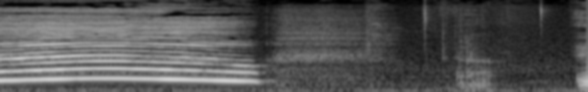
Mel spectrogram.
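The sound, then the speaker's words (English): A single loud, drawn-out whining cry, about a second long, with a toddler-like wail of protest crying out "no" that bends slightly in pitch, the sound a cast member makes on the show, then quieter rustling and faint background noise. “I would attribute this noise to something a toddler would make when he goes, no!”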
